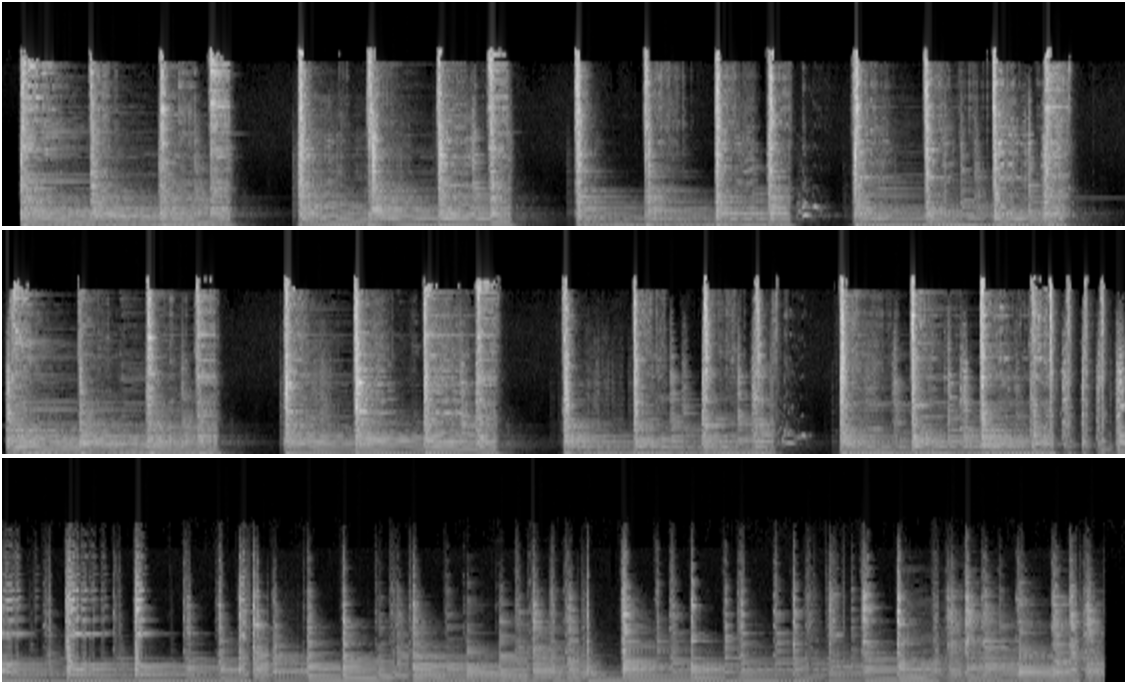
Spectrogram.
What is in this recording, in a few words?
Loop Guitar Acoustic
